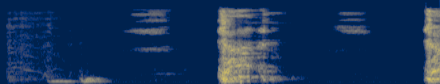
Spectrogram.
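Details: Girl with very hard bronchitis during quarantine: two loud, harsh coughs with throat clearing and short breaths between them.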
